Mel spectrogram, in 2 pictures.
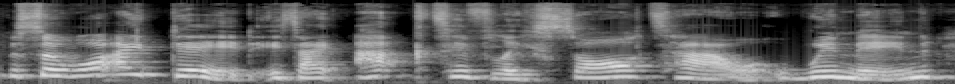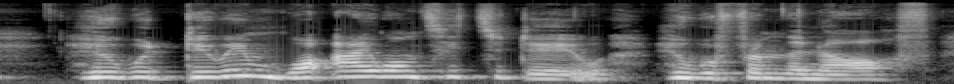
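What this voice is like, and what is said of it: Northern English Leeds accent. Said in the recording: “having a Northern accent ... this Leeds accent”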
